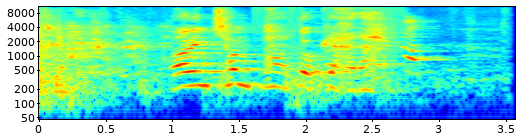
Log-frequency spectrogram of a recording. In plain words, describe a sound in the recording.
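A man speaks loudly and with animation in an echoing hall.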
